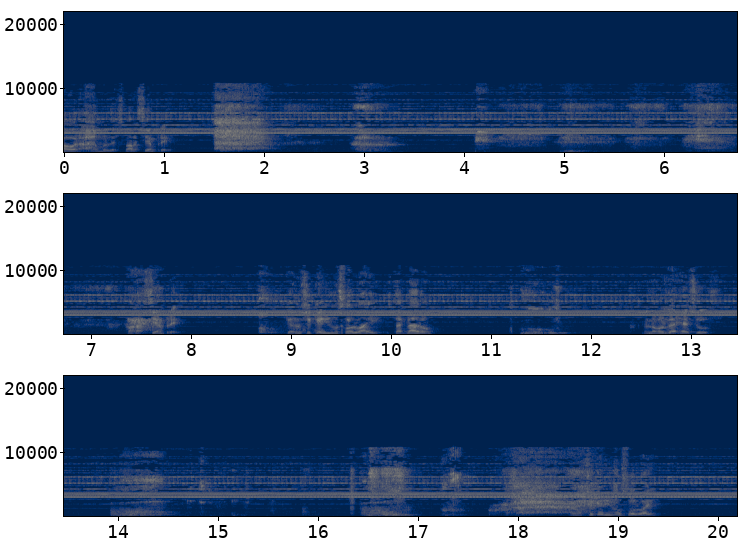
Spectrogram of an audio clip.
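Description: A young man speaks with emotion in short, strained bursts over an online call.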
